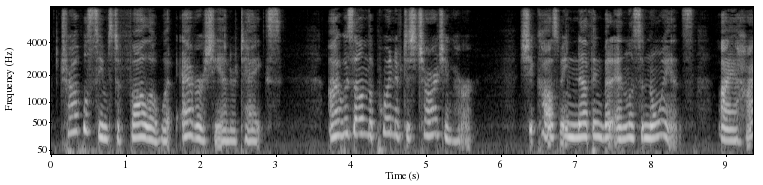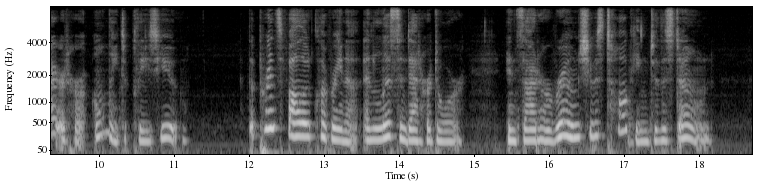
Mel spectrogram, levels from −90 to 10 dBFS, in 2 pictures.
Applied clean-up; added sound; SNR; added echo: none; none; none; none.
